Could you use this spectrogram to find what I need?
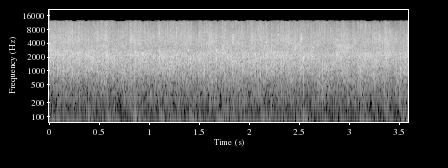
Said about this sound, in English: so I'm sure you want to applaud her for that.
